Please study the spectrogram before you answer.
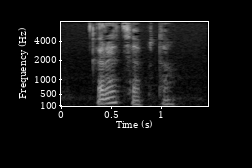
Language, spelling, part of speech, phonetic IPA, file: Polish, recepta, noun, [rɛˈt͡sɛpta], LL-Q809 (pol)-recepta.wav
